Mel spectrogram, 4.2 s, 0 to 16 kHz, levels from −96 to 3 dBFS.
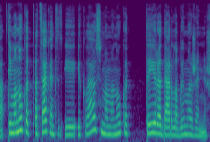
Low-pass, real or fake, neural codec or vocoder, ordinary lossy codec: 14.4 kHz; real; none; AAC, 96 kbps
